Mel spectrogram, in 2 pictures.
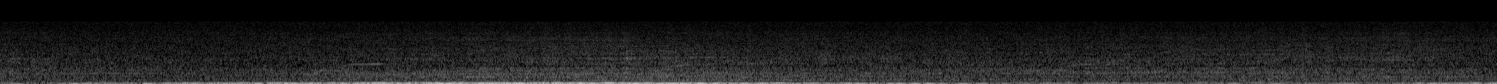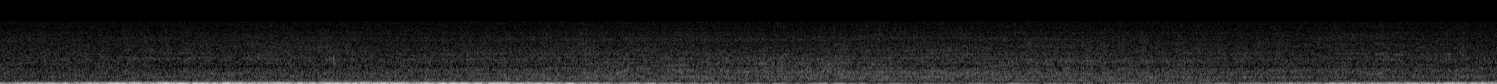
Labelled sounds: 3.5	3.9	humpback whale, 0.90 to 1.0 kHz
6.7	6.9	humpback whale, 0.83 to 0.96 kHz
10.7	10.9	humpback whale, 0.83 to 0.99 kHz

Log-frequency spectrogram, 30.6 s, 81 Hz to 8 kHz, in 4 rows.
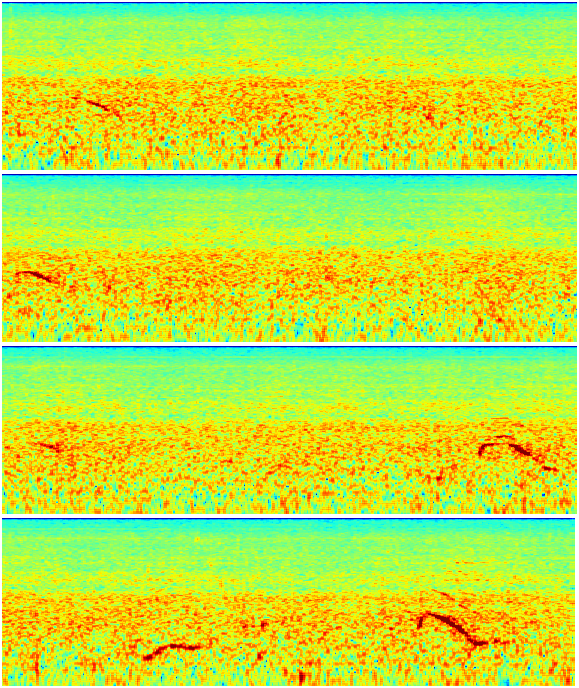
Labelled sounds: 21.9	22.2	humpback whale, 1.0 to 1.2 kHz
28.8	29.0	humpback whale, 0.91 to 1.2 kHz

